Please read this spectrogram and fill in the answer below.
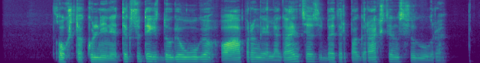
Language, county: Lithuanian, Šiauliai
